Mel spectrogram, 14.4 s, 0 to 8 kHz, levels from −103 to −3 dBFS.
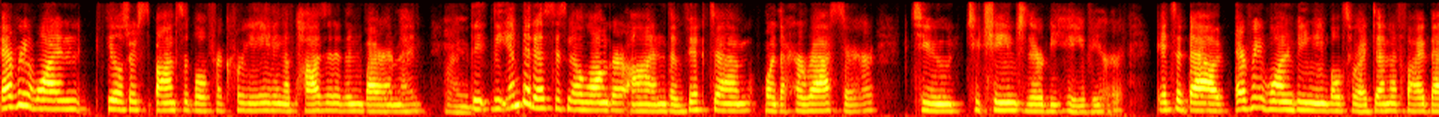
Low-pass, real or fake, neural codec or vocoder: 7.2 kHz; fake; codec, 16 kHz, 2 kbps, FreqCodec, smaller model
